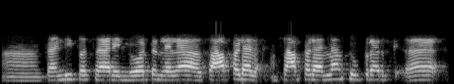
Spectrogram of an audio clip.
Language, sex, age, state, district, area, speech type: Tamil, female, 45-60, Tamil Nadu, Krishnagiri, rural, conversation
